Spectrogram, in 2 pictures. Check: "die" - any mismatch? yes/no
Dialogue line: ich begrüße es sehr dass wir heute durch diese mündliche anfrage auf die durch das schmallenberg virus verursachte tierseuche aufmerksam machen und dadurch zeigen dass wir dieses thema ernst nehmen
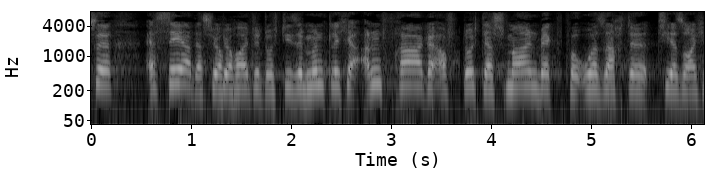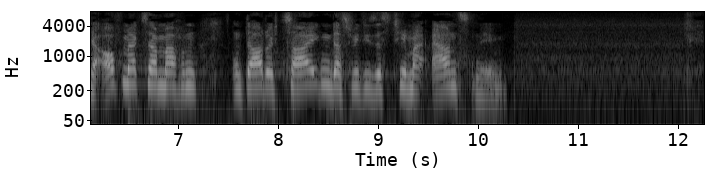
yes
